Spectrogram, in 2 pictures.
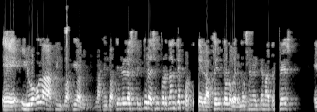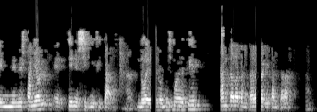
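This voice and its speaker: Man, university tutor, dark mellow voice, explanatory lecture style, echoey lo-fi room recording. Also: on the high side, moderate pace. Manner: explanatory, asks for agreement. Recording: echoey room, dull lo-fi sound.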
